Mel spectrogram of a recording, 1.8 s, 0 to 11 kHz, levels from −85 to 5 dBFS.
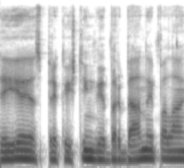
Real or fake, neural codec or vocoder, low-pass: fake; vocoder, 24 kHz, 100 mel bands, Vocos; 9.9 kHz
